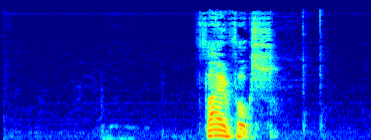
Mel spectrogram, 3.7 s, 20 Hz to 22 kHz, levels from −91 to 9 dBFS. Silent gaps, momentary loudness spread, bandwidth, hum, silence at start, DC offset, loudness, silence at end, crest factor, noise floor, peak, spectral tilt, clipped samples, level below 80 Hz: none; 16 LU; 16.5 kHz; none; 2 s; under 0.1%; -19 LUFS; 1 s; 20 dB; -67 dBFS; -4 dBFS; -5.5 dB/octave; under 0.1%; -60 dBFS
